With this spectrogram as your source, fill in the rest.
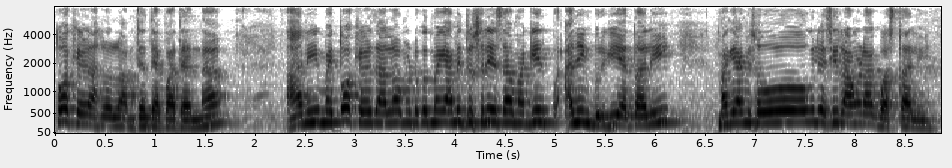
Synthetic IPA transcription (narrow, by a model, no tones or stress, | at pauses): t̪okʰeɭaslalɔamt͡ɕjat̪japat̪janːa | aɽ̃imaɡt̪okʰeɭd͡zalɔm̤əɳʈukuːt̪maɡiamiːd̪usɾesamaɡiːɾanĩk̚bʱuɾɡiːjɛt̪ali | m̤aɡiamiːsoɡliəɕiɾãwɽak̚bəst̪ali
